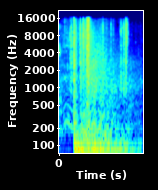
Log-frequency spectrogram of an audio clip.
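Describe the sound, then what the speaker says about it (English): Loud explosion from a thrown grenade bursts in survival-mode combat in Uncharted 4, with gunfire crackling around it in one short, dense burst. "Grenade."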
